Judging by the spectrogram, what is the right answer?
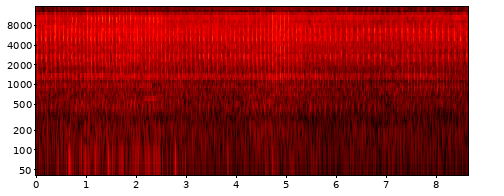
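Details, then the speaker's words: Mamod Steam Wagon: soft, quick, even chuffing at about three beats a second that keeps a steady pace without faltering at low pressure. Normal running. "there it's probably going to die no it's not look how nice that is"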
